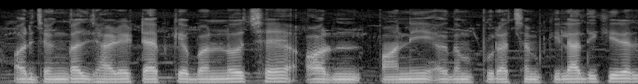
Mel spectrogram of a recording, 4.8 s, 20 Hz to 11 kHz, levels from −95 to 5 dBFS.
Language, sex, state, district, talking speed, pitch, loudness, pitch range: Angika, male, Bihar, Begusarai, 175 wpm, 110 Hz, -25 LUFS, 105-115 Hz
